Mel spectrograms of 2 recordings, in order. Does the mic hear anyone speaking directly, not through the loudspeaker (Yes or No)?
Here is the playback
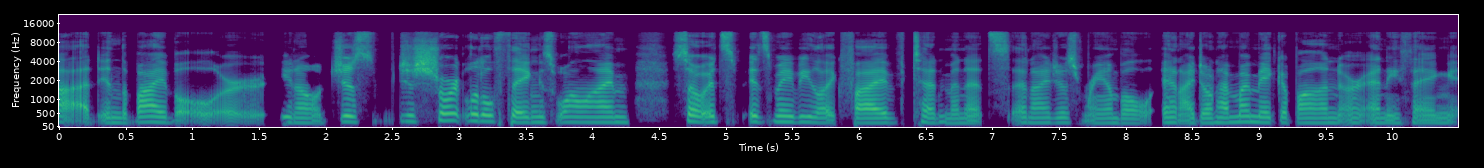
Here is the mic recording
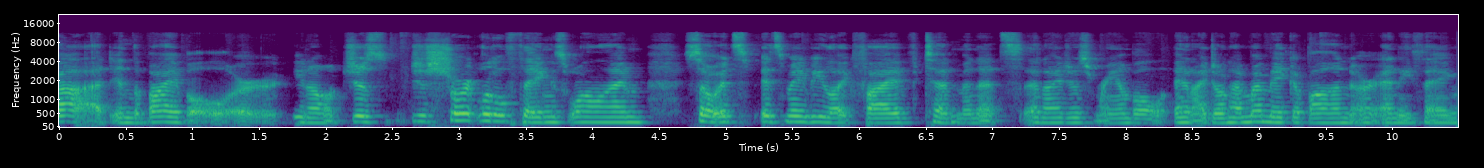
No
